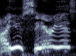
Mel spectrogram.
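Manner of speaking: high, loud disbelieving exclamation.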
